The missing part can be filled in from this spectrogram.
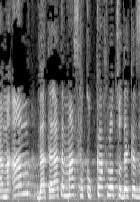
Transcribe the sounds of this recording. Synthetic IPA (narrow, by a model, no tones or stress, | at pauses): amaʔamveatalathamashako̞lkaχlo̞t͡sod̪ekaz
